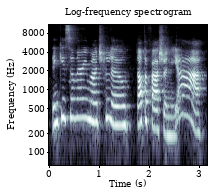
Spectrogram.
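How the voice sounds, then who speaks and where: A young woman from Ukraine hosts a relaxed livestream, rambling through chat with lots of fillers. Her voice is bright and a little tense, and it rings in an echoey room. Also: high-pitched, moderate pace. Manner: chatty, rambling, many fillers and restarts. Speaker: livestream host. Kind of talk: casual livestream chat, reading viewer comments.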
